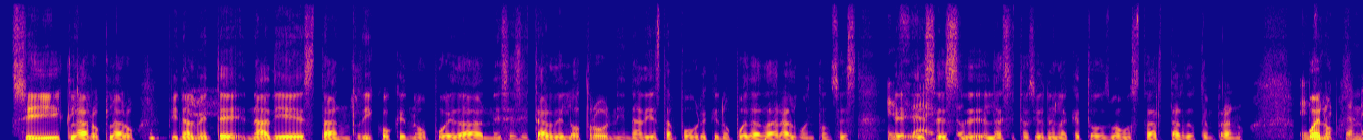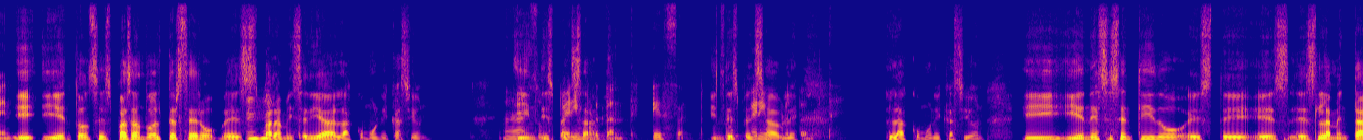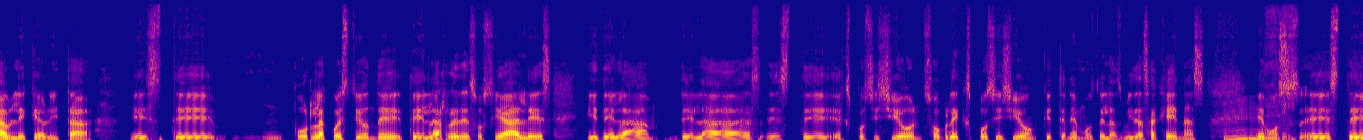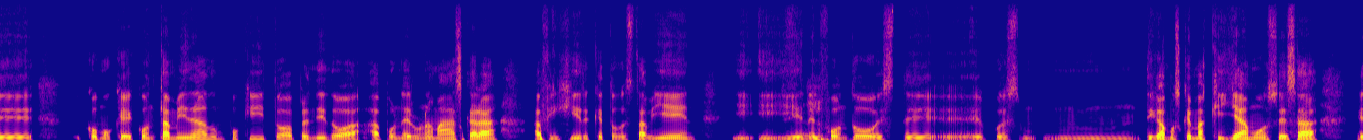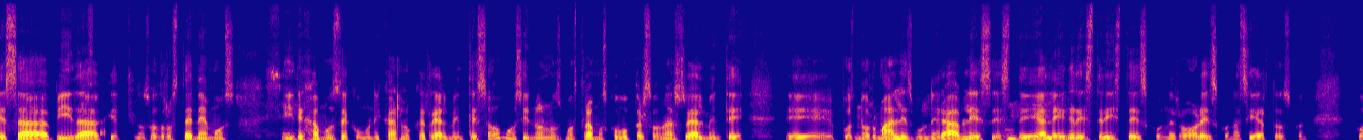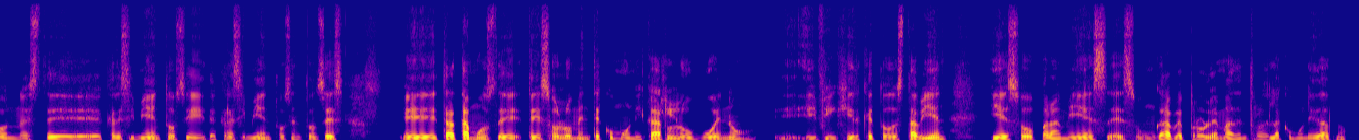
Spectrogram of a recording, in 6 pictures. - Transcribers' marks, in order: chuckle; tapping; other background noise
- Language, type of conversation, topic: Spanish, podcast, ¿Qué valores consideras esenciales en una comunidad?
